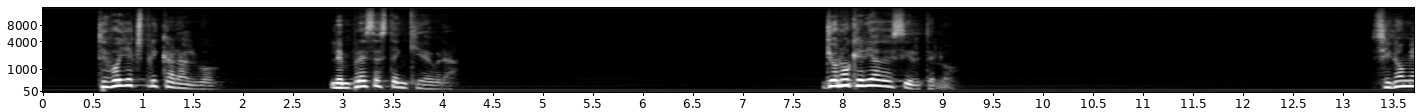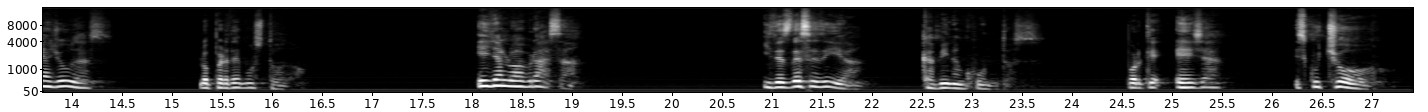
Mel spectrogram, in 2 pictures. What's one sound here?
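A middle-aged man speaks into a microphone in short, emphatic bursts with long pauses.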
